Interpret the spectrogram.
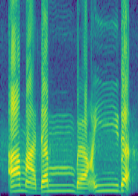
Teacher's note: Di situ ada fathatain bertemu dengan huruf ba. Jadi amadam ditambahin huruf M ya. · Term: iqlab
